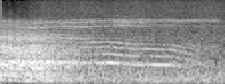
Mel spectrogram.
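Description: One long, high-pitched yell from a single voice in the crowd, held and then sliding down in pitch as it fades near the end.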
